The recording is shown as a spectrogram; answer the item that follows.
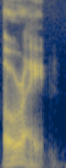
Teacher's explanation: slowly, softly, and the pitch kind of drops at the end.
